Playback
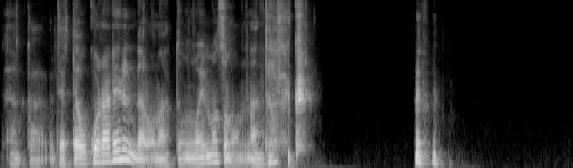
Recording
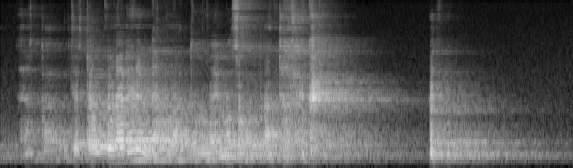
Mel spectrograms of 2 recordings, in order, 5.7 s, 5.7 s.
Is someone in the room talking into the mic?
No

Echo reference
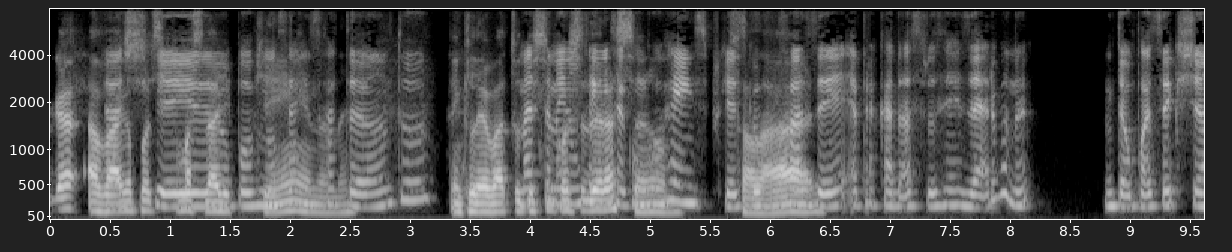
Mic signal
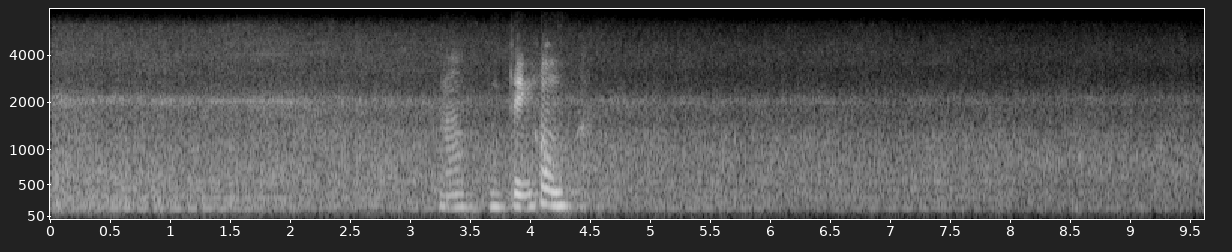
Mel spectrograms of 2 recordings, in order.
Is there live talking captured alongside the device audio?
Yes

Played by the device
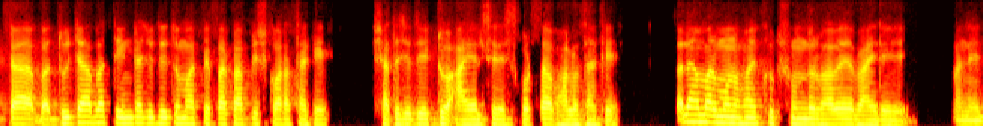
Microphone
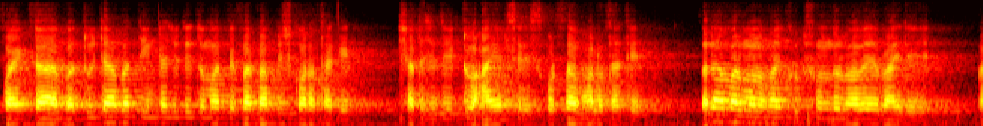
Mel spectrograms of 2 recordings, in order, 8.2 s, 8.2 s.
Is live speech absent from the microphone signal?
Yes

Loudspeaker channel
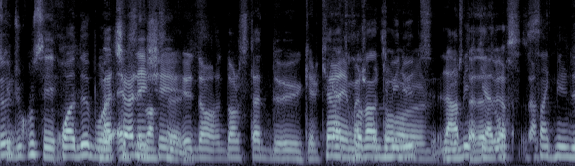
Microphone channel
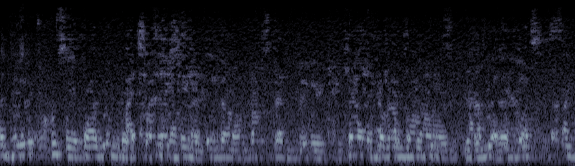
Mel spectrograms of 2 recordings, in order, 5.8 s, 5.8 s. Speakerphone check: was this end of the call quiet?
Yes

